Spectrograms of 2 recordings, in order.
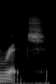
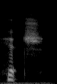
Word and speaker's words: rich: Consequently, Brazilian speakers often instinctively pronounce rich as hitch.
